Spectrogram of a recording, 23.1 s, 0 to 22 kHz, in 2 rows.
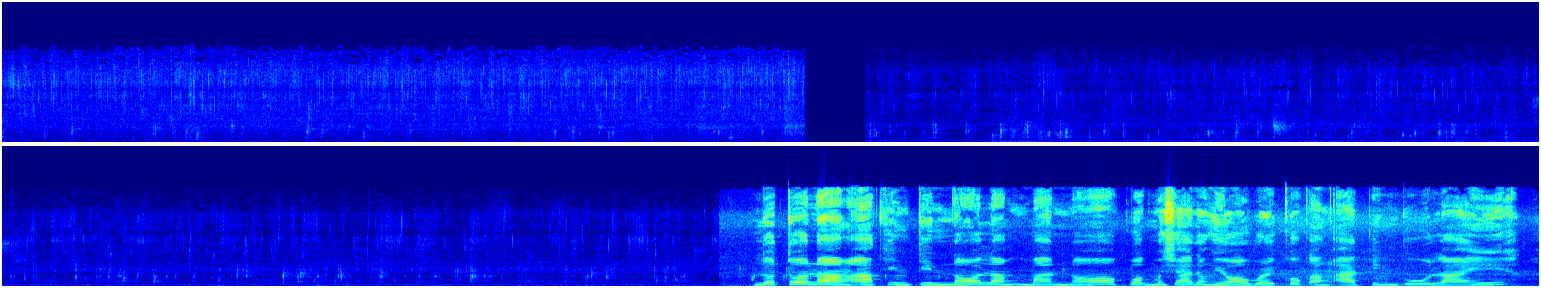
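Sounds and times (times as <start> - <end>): soup bubbling in a pot: 0.0 - 23.0
low steady hum: 14.8 - 23.0.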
